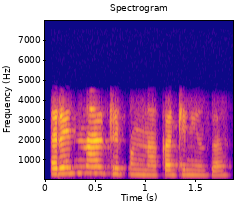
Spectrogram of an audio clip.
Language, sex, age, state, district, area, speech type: Tamil, female, 18-30, Tamil Nadu, Erode, rural, conversation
